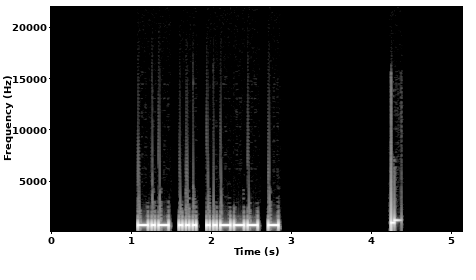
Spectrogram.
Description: Morse code, heard as a keyed tone, about 27 wpm, 700 Hz. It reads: KS2T
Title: USA Call Signs - 6x Character Spacing - 28wpm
